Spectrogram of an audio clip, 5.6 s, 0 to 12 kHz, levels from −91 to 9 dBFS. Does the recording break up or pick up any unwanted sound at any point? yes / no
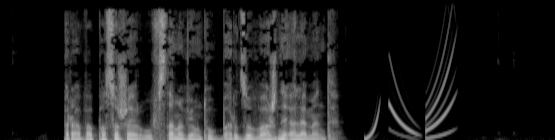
yes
